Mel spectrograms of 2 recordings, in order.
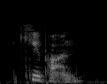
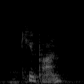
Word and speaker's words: coupon: Coupon. Coupon, not coupon.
